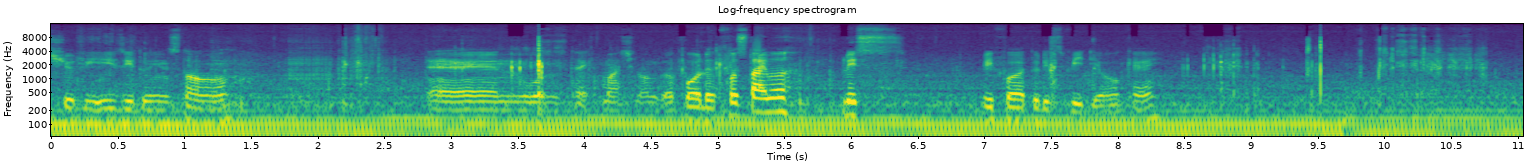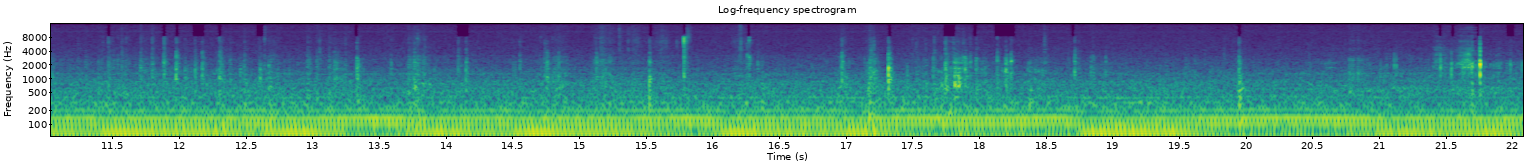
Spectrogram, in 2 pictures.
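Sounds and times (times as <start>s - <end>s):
low hum: 0.0s - 22.0s
small clicks and taps: 8.5s - 10.8s.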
